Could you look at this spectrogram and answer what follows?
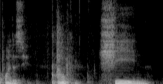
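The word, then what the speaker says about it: ش: Donc, shin. Ces deux lettres, elles sont faciles à prononcer. C'est le S qu'on connaît en français et le CH, comme le chat.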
